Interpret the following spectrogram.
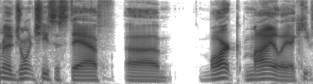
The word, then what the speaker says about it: Milley: Chiefs of Staff, Mark Milley. I keep saying him, calling him Mike, but it's Mike Milley is how you say it.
